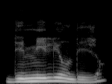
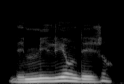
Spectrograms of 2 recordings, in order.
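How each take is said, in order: Both takes have the same delivery.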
